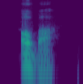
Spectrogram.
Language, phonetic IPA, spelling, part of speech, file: Polish, [ˈɔba], oba, numeral, Pl-oba.ogg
